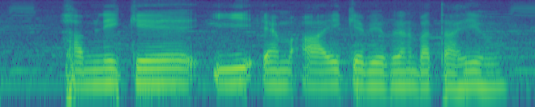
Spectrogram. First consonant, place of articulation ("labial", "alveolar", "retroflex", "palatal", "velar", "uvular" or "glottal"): glottal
